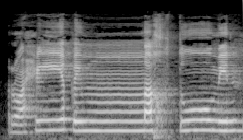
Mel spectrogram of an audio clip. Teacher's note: قاف پر 2 زیر ہے، تنوین ہوگا، تنوین کے بعد حروف یرملون میں سے میم دوسرے کلمے میں آ کر ہے، اس لیے غنے کے ساتھ ملا کر پڑھیں گے۔ اس کو ادغام مع الغنہ اور ادغام ناقص بھی کہتے ہیں۔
